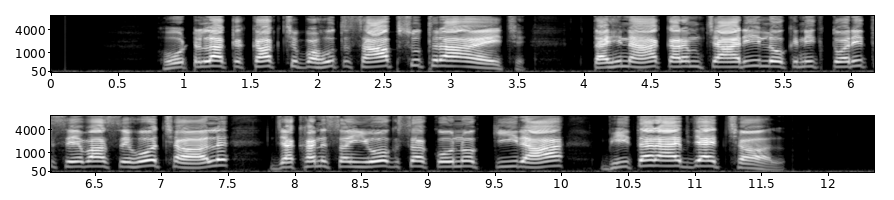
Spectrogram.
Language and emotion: Maithili, happy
